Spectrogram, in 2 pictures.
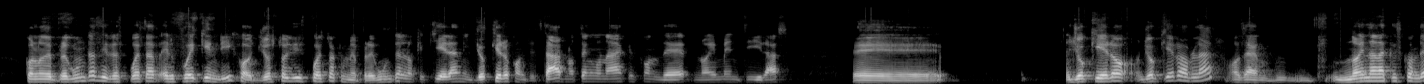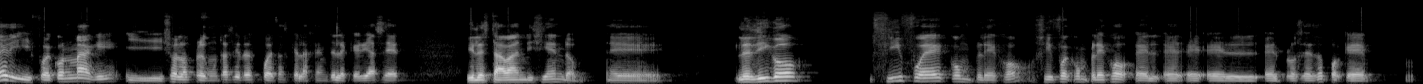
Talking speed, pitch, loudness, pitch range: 170 wpm, 120 Hz, -22 LUFS, 100-145 Hz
